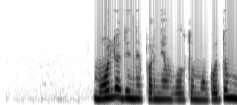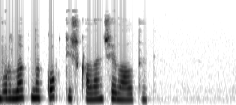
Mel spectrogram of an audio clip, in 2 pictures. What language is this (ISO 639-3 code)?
chm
